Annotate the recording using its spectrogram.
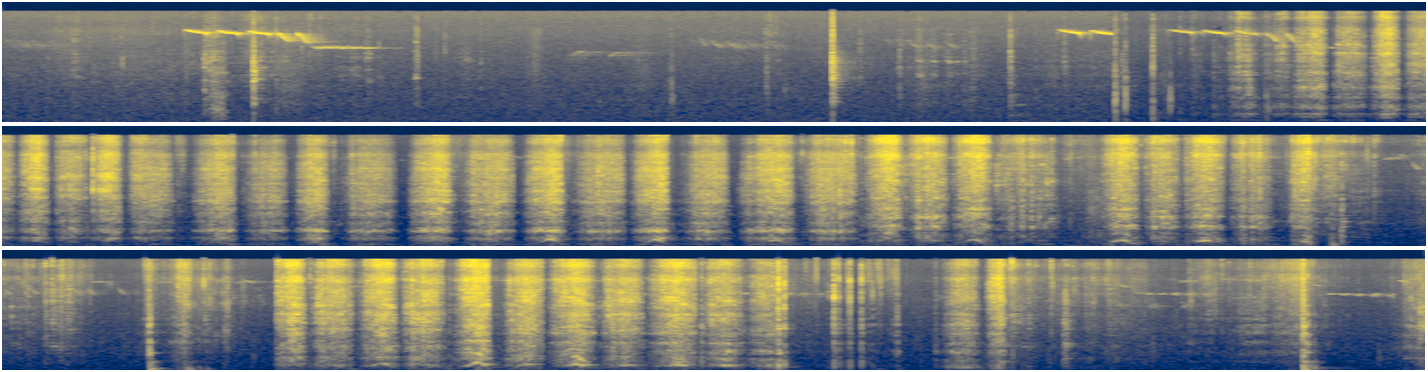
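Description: Wooden-framed bow saw cutting through a small tree trunk in steady push-pull strokes, about two a second, starting about nine seconds in, with a short pause about two-thirds of the way through before a last run of strokes. Before the sawing there are a knock and a few short high chirps.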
